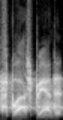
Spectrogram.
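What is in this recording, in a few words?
"splash bandit", English, USA; DCS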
